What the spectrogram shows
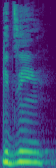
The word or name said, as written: gidziin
